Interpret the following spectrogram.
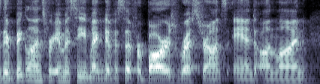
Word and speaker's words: Magnifica: I've got to start saying that correctly. I have learned the incorrect way to say it because, I don't hear people talk about MSC that much. And so I've learned the wrong way to say the name. It is Magnifica.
